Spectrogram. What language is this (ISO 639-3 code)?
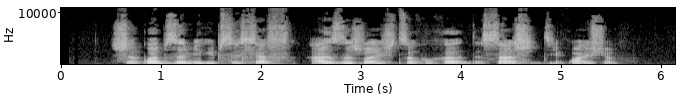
kbd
